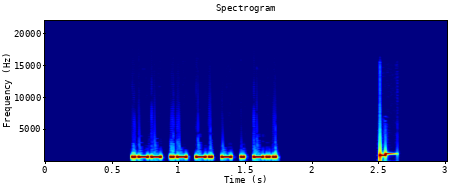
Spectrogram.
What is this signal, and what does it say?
Morse code, heard as a keyed tone, about 52 wpm, 700 Hz. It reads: WANTED
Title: Sets of 2 Words - New Word Drill - 50wpm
